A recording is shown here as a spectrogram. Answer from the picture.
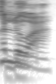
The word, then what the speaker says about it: Kaluuya: Like, people were outraged that when her and what's his name from Get Out, Daniel Kaluuya. – Oh my gosh. – Is that how you say his name? – Yeah, Daniel Kaluuya, my wife's Kaluuya.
